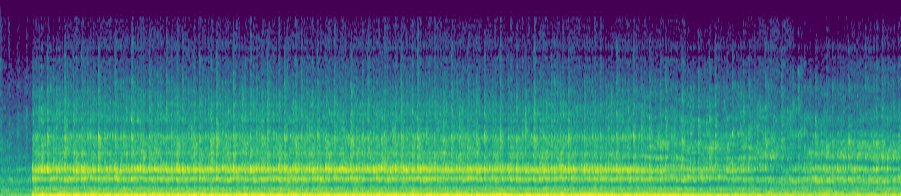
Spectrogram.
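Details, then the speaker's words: Ford Falcon six-cylinder with new stainless exhaust, J pipe and single-chamber muffler, at idle: steady idle with rapid puffing tick riding on the exhaust pulses; exhaust manifold leaking under the throttle body carburetor area, to be fixed. "you can obviously hear that the exhaust manifold is leaking from underneath the throttle body carburetor area which is a"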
